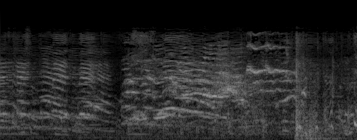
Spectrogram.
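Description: Young children sing together.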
